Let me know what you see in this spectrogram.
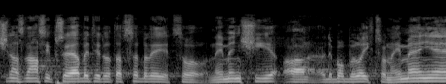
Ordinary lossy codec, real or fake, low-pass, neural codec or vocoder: MP3, 48 kbps; real; 10.8 kHz; none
